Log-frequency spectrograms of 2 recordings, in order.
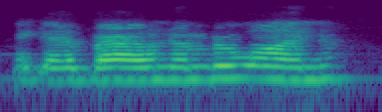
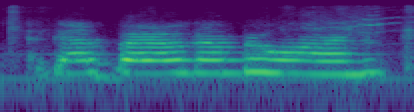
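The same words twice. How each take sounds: First: Said in the usual way. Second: Higher, sing-song pet voice; pet talk. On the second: Real, not acted. Streamer asking the mom to lend number one, pet talk. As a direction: coo the request up high.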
